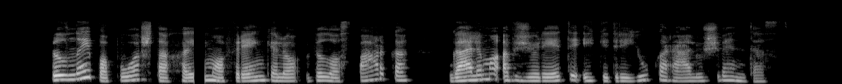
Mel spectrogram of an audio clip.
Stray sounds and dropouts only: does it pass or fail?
fail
